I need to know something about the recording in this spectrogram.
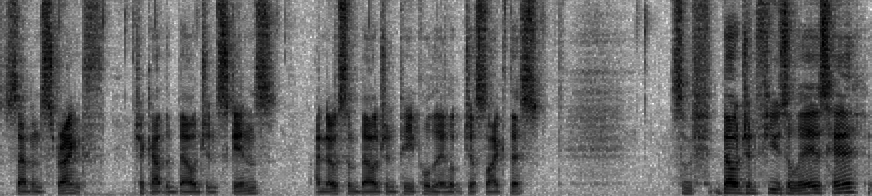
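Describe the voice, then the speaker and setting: A man with a cold, sounding a little throaty, giving casual rambling commentary over a strategy game with lots of fillers and restarts. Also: lowish voice. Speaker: gaming video creator.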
